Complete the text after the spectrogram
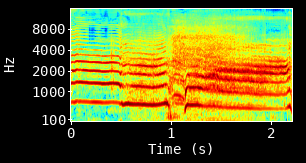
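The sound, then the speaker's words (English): A loud, high-pitched sustained scream, piercing, lasting about two seconds with a brief catch in the middle before it carries on, with no words spoken. “You know, if you just want to edit that in, like, just autistic internal screaming right there.”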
